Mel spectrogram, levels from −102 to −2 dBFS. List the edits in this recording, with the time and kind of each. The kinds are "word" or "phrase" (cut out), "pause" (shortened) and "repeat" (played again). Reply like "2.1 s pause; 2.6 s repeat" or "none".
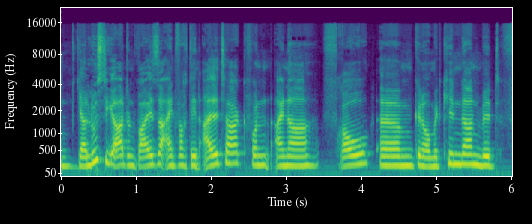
4.2 s pause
